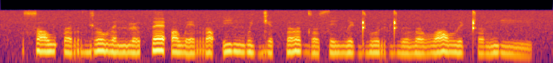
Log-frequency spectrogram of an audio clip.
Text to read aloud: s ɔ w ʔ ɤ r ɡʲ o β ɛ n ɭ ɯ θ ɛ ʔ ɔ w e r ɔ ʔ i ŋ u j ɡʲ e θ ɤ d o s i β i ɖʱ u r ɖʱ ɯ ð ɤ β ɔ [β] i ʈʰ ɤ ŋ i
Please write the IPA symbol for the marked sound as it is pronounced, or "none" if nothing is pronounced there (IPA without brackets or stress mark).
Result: β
